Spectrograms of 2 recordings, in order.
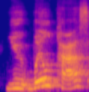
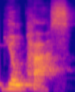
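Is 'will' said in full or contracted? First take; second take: full; contracted. First: Will is said in full as a separate word. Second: Will is contracted onto you as you'll. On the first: The speaker calls it wrong. "I wouldn't say" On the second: The speaker calls it right. "I'd say"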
